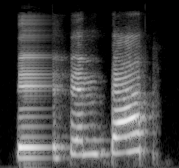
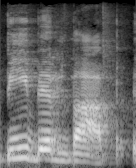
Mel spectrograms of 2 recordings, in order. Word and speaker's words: bibimbap: And we didn't even get to Jay, who had the North Korean bibimbap. Is that bibimbap is how you say it? – Bibimbap.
